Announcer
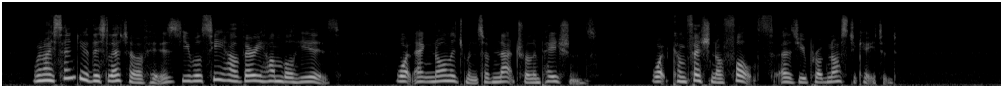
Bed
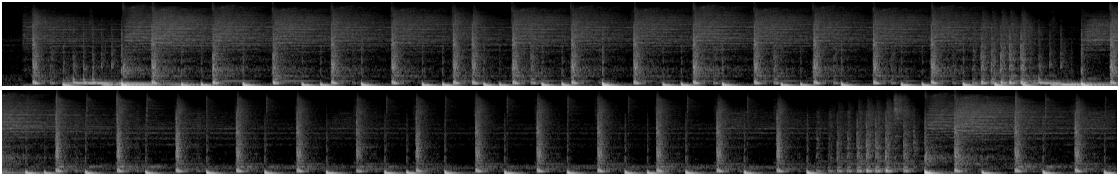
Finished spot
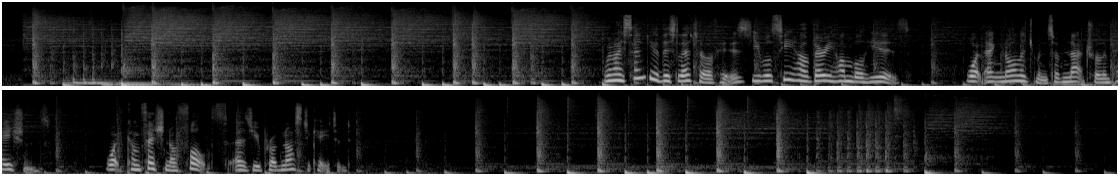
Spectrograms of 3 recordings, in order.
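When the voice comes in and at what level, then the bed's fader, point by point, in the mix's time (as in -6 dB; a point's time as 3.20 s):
5.70 s, +2.0 dB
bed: 5.51 s -3 dB
6.36 s -16.5 dB
15.31 s -16.5 dB
16.80 s -2 dB
19.34 s -2 dB
21.60 s -18.5 dB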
